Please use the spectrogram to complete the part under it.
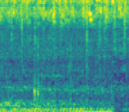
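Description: Spices (coriander powder, chili powder) sizzle and fry steadily in a hot pan while making pudalangai kootu, a continuous close crackling hiss that cuts off near the end.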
